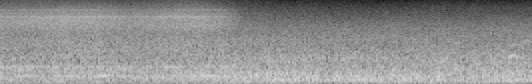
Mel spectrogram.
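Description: Steady din of a station platform beside standing passenger trains: a continuous hiss and hum, with a high hiss that cuts off about two seconds in, leaving a lower hum.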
